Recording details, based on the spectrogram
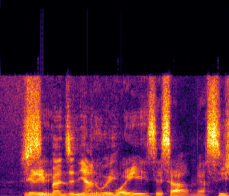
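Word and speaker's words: Erik Bazinyan: Là, je vais avoir besoin de l'aide d'Olivier pour la prononciation, là, mais Erin Banzignan... Éric Banzignan, oui.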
